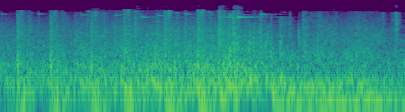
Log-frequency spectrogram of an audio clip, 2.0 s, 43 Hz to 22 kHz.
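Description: Rapid bursts of automatic gunfire in the video game Fortnite on PS4 rattle on continuously, loud and dense, with overlapping shots and no voice over them.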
